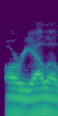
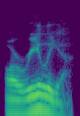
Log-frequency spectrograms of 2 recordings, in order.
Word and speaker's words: Aurelia: i'm butchering your name i said ariella last time but it's aurelia thank you aurelia for texting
